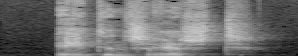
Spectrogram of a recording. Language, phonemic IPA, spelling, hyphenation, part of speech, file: Dutch, /ˈeː.təns.rɛst/, etensrest, etens‧rest, noun, Nl-etensrest.ogg
- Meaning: food scrap, leftovers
